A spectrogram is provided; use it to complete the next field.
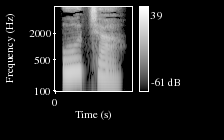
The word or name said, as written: ಉಚ್ಚ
